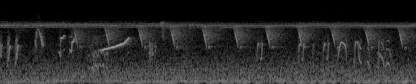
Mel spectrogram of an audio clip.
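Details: Newly caught bulbul in training, used as a lure bird: quick bursts of short chirped notes and one clear rising whistle, over a steady high insect drone and a run of repeated downward swishing sweeps.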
